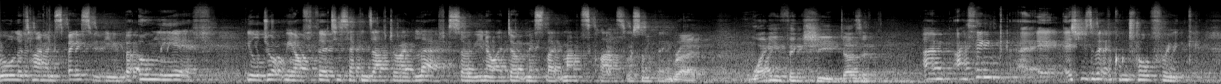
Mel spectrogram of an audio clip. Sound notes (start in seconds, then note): 7.0 voiceover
